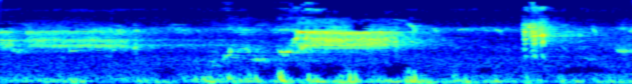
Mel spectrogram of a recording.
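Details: Spring birds give high buzzy trills and a few thin chirps, partly masked by louder low-pitched rumbling and knocking sounds.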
